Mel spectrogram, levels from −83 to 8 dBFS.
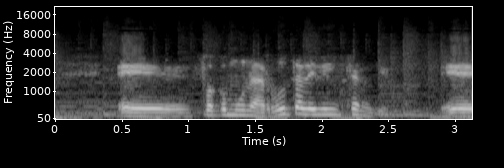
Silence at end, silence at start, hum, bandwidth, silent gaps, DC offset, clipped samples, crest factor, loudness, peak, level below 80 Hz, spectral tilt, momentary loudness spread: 0 s; 0 s; none; 8.8 kHz; none; under 0.1%; under 0.1%; 14 dB; -21 LUFS; -8 dBFS; -46 dBFS; -6.5 dB/octave; 19 LU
